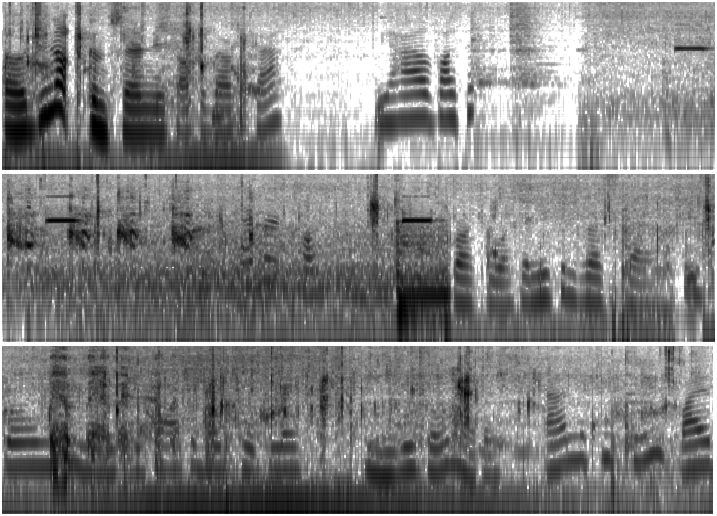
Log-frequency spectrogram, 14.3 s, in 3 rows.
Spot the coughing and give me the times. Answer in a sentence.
The coughing can be heard from 1.0 to 1.8 s, from 4.8 to 6.5 s and from 9.8 to 10.7 s.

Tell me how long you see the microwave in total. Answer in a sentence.
You can hear the microwave for 4 seconds altogether.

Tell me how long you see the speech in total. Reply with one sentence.
The speech can be heard for 11 seconds in total.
